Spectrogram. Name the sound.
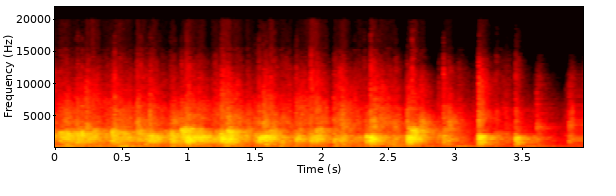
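applause for Representative Pierce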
